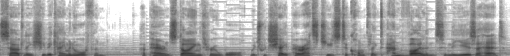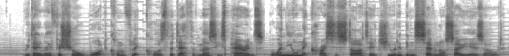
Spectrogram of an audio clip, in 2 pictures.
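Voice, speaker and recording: A man giving a measured, explanatory scripted narration of a video game character's backstory. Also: a little high, fairly bright tone.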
